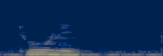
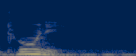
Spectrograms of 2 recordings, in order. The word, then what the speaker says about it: Toini: Did I pronounce Toini 3 different ways? It's okay. It's not okay. It's her name. I did my best, Toini. I did. Toini. I'm trying to get the I in there.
